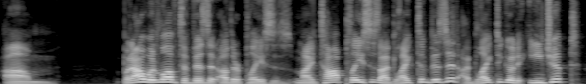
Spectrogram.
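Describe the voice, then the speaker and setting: A man from Alabama with a Southern accent, hosting a casual live show and answering chat comments in a relaxed, rambling way. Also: high voice, normal speed, no room sound, studio quality. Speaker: host.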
